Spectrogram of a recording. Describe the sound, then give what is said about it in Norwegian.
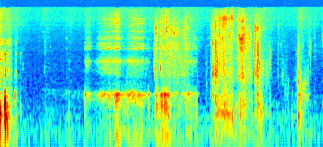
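Wet slurping and swishing of a big sip of wine spread around and almost chewed in the mouth, in several noisy bursts with short pauses between them, fairly quiet and with no talking. “Tygge vinen og smatte litt og man tenker kanskje man ikke er så høflig i selskap, men eh, du og jeg, vi kan gjøre som vi vil her.”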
